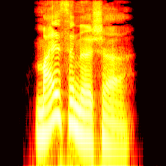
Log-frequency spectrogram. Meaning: inflection of meißenisch: 1. strong/mixed nominative masculine singular 2. strong genitive/dative feminine singular 3. strong genitive plural
- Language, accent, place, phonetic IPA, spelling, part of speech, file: German, Germany, Berlin, [ˈmaɪ̯sənɪʃɐ], meißenischer, adjective, De-meißenischer.ogg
